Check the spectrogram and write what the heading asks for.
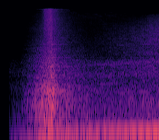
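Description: Broadcast intro sound effect: a whoosh that rises out of silence and peaks just under a second in, over a steady deep rumble.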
